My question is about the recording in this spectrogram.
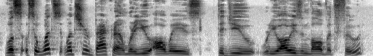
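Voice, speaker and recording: A man's voice: medium pitch, moderate pace, dark tone. Stammering man hosting an interview. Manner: friendly, stammering questions with frequent restarts. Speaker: podcast host. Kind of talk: casual interview conversation.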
